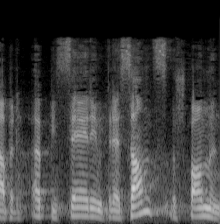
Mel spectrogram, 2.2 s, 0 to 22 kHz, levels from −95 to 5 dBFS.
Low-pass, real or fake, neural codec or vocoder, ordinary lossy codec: 10.8 kHz; fake; codec, 24 kHz, 0.9 kbps, WavTokenizer, medium speech release version 1; AAC, 48 kbps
